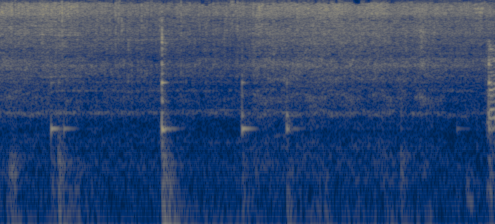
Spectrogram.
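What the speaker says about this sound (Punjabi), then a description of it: "ਮਸਾਲੇ ਨੂੰ ਨਾ ਚੰਗੀ ਤਰ੍ਹਾਂ ਭੁੰਨਾਂਗੀ।" Spices including salt, turmeric, mixed masala, black pepper and dried coriander roast in a pan over a steady sizzle, with a spoon scraping and tapping the pan at irregular intervals close by.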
